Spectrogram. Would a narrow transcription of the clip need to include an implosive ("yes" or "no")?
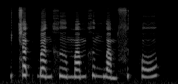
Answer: yes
